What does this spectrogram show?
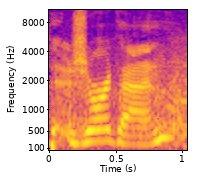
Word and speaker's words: Jordane: We are here with Jordane. Is that how you pronounce it?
